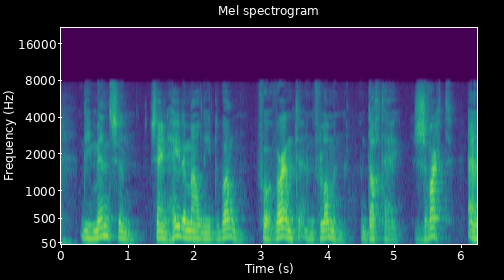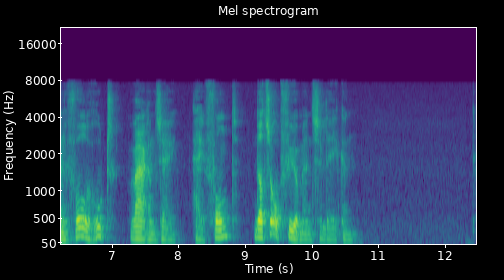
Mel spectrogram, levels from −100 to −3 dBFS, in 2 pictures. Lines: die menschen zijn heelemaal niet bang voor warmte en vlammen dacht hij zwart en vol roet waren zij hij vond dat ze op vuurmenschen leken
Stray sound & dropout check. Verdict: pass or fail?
pass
